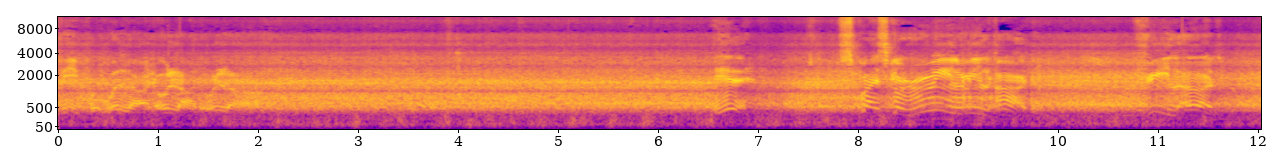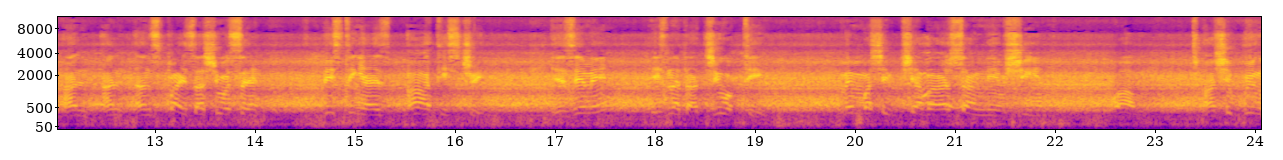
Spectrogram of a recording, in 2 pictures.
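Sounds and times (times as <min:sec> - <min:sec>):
man talking: 0:00.0 - 0:02.0, 0:06.6 - 0:07.0, 0:07.8 - 0:09.8, 0:10.8 - 0:14.1, 0:14.7 - 0:16.3, 0:17.0 - 0:19.1, 0:19.9 - 0:21.9, 0:22.6 - 0:22.8, 0:23.4 - 0:24.0.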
